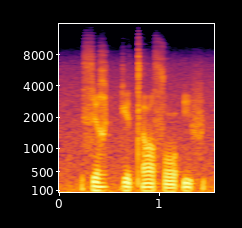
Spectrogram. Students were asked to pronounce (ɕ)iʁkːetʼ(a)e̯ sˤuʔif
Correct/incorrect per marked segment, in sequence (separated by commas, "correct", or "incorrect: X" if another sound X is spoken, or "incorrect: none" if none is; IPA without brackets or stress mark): incorrect: s, incorrect: ʌ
